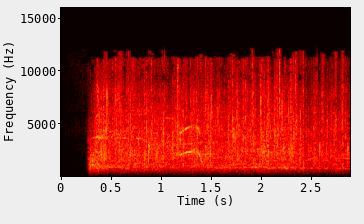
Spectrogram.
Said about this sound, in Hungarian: Hatalmas tapssal fogadták az országházban Kövér László házelnököt, aki átadta a parlament kulcsát.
